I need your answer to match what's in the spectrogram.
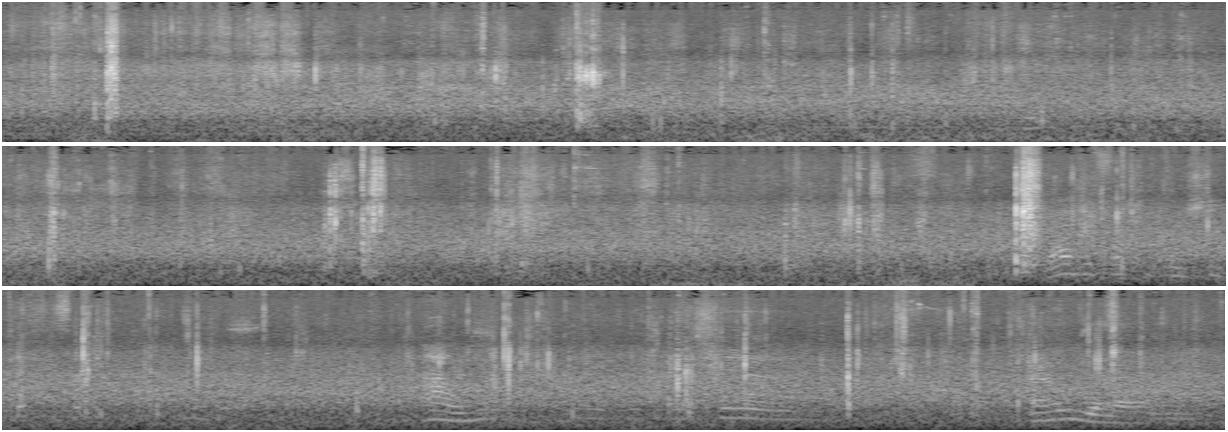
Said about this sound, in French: On marche un peu.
